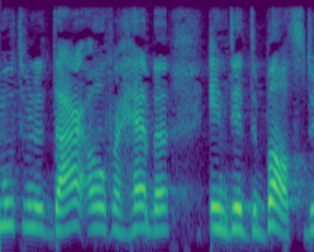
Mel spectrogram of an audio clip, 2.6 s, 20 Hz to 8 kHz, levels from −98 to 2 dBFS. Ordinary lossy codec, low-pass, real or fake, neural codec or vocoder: none; 7.2 kHz; fake; vocoder, 44.1 kHz, 80 mel bands, Vocos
